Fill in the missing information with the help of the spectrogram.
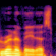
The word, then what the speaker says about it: Renovatus: It's spelled Renovatus, but it's like Renovatus.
